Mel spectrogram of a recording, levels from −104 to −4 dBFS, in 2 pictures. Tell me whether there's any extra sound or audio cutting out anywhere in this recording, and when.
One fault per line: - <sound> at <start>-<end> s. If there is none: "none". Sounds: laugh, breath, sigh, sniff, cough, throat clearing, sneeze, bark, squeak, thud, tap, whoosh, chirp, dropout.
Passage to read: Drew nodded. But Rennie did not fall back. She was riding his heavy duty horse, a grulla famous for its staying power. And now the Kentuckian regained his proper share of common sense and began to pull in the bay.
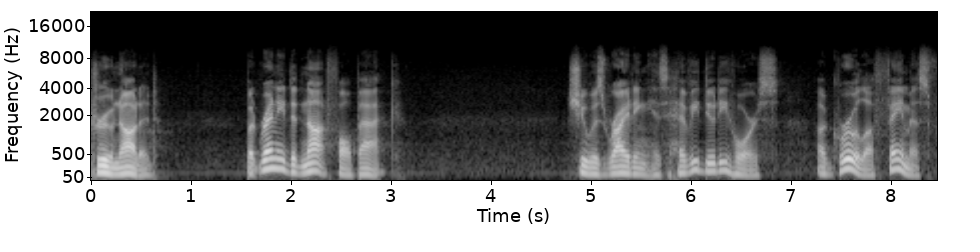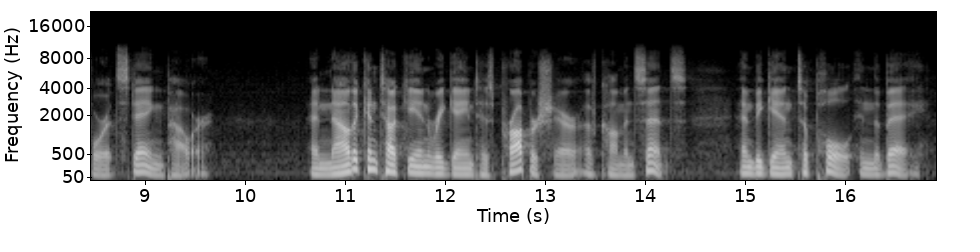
none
